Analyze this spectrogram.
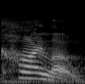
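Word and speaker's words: chylo: part is is pronounced kylo the CH has a k sound and as you can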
